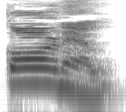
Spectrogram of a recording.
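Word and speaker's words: colonel: কলোনেল, that means কর্নেল।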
